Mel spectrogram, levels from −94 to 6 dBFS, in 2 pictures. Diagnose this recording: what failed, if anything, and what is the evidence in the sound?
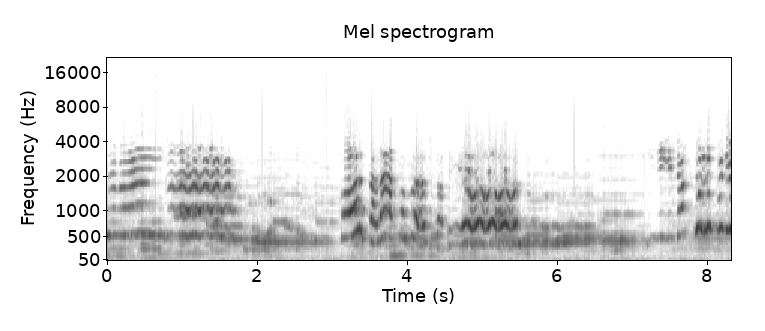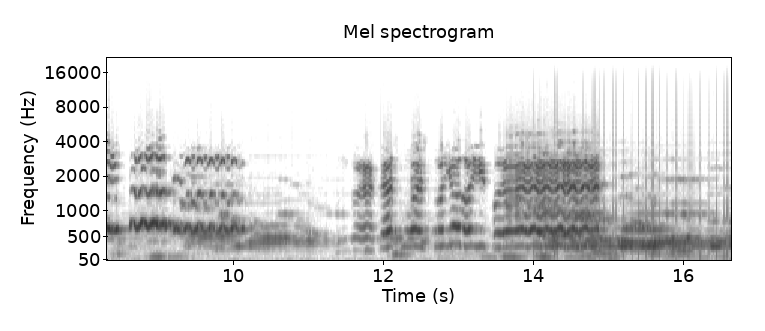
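From about 14.02 s right through to 16.63 s there's a train of clicks riding over the sound: roughly thirty sharp ticks, close to 13 per second but unevenly spaced, and they hit at about the same level as the programme itself, so they're hard to miss, gaps included. Near-identical pulses on an irregular pace like that most likely point to interference getting into the analogue wiring, or a faulty connection or power supply.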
